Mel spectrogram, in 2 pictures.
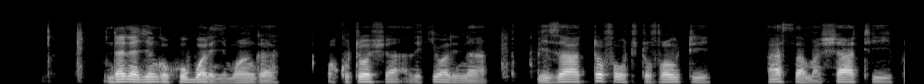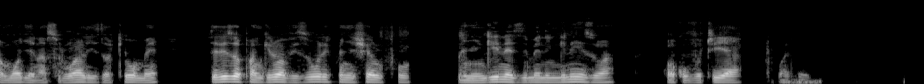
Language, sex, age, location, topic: Swahili, male, 18-24, Dar es Salaam, finance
